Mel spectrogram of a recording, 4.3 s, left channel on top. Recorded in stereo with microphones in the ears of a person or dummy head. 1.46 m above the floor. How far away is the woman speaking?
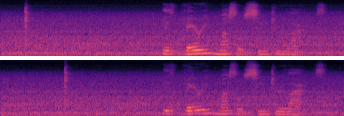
About 0.9 m.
